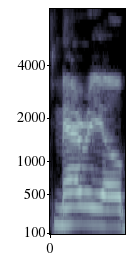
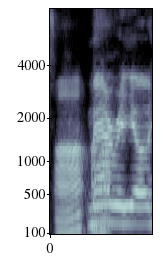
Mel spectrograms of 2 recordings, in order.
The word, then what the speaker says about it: Mario: It's pronounced Mario because we interviewed Charles Martinet and he says Mario himself.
